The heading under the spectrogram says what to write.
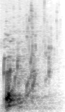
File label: coin drown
